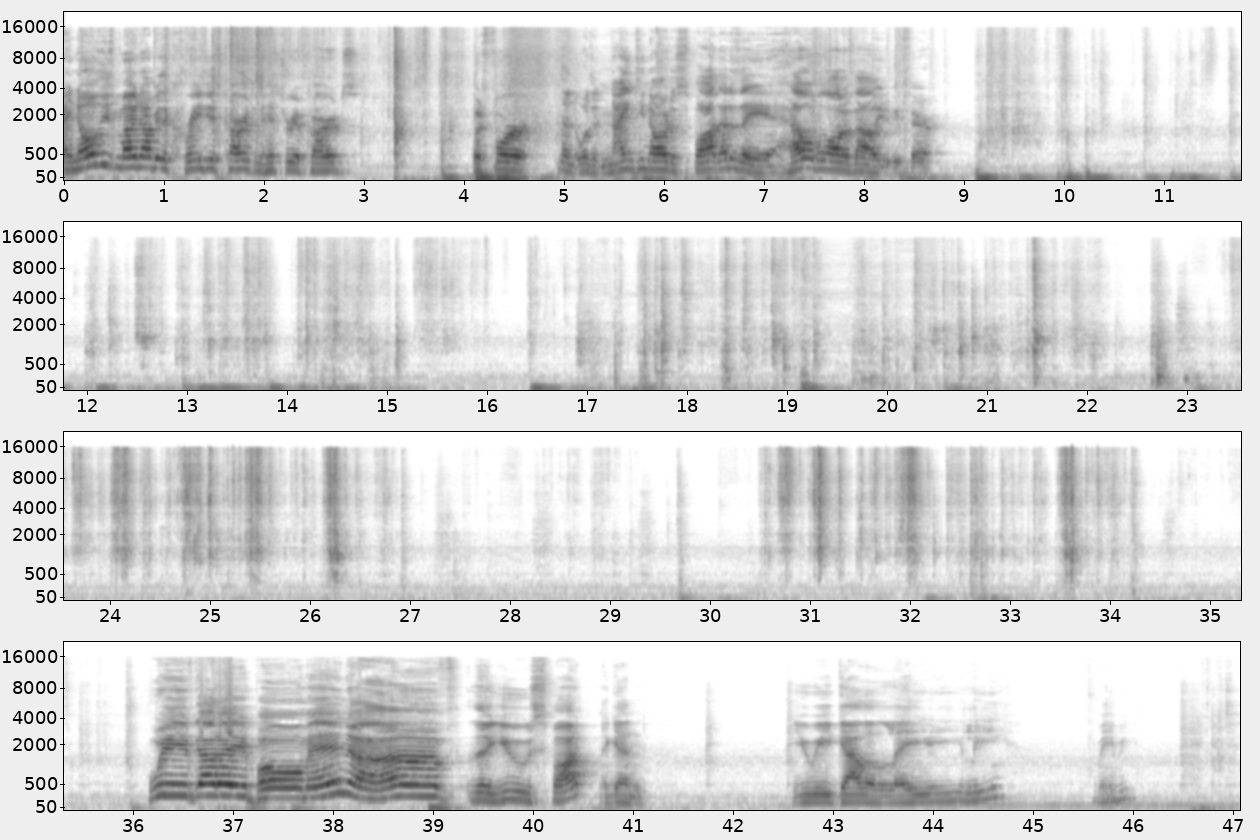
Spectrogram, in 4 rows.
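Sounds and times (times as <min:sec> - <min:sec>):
card pack wrappers tearing: 0:00.2 - 0:05.2, 0:12.5 - 0:16.0, 0:23.4 - 0:27.0, 0:30.5 - 0:34.3
cards shuffling: 0:00.2 - 0:05.2, 0:05.8 - 0:22.2, 0:23.4 - 0:29.8, 0:30.5 - 0:36.1.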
